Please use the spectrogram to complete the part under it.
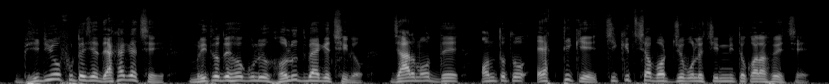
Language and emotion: Bengali, neutral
